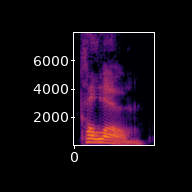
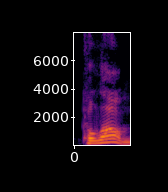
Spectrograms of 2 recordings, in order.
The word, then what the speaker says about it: Coulombe: Coulombe. Coulombe, that's how I said it. I know. Yeah, my husband is French Canadian, so I just tell people it's more French than English, and so the B's silent, so it's fine.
